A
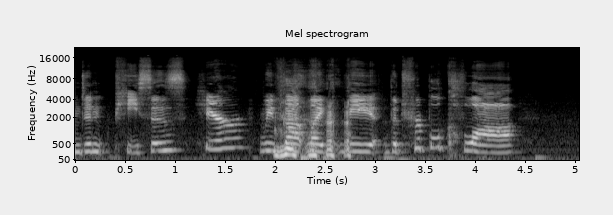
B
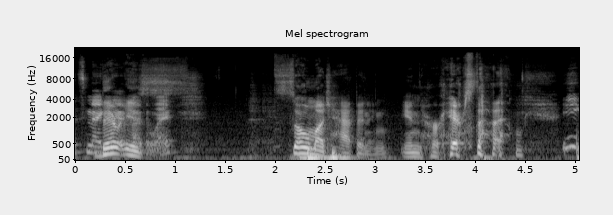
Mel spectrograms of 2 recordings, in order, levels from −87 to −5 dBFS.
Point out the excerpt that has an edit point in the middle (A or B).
A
